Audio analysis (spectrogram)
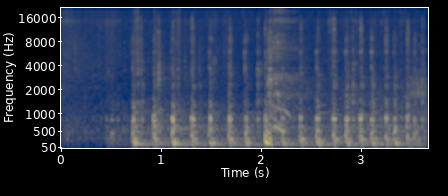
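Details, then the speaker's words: BMW E36 318is sitting 15 years, front left wheel spun by hand: rough rhythmic ticking and grinding about three knocks a second, bearing cage heard turning; worn front wheel bearing. "and then we have a small problem regarding the front wheel bearings you could hear when I went to pick it up you could really hear a deafening noise from the left wheel"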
